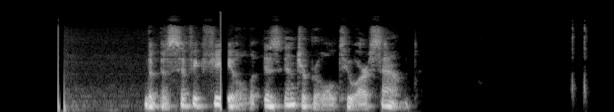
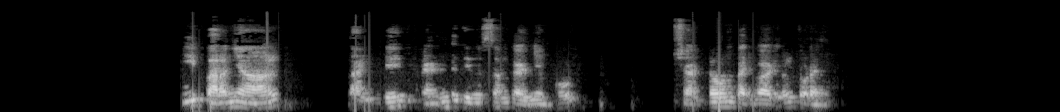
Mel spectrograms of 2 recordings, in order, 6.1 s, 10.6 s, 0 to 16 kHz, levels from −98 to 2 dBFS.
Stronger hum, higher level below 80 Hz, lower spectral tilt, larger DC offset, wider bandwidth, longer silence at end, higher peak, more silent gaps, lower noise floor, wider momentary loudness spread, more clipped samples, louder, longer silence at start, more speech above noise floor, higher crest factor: neither; first, -54 dBFS vs -62 dBFS; first, -7 dB/octave vs -5 dB/octave; neither; second, 7.4 kHz vs 9.4 kHz; second, 2.05 s vs 2.35 s; second, -6 dBFS vs -2 dBFS; second, none vs 3.13-3.47 s, 6.18-6.30 s, 6.43-6.73 s; second, -61 dBFS vs under -90 dBFS; first, 20 LU vs 12 LU; neither; about the same, -24 LUFS vs -25 LUFS; second, 1.45 s vs 1.8 s; second, 38 dB vs over 66 dB; about the same, 20 dB vs 24 dB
